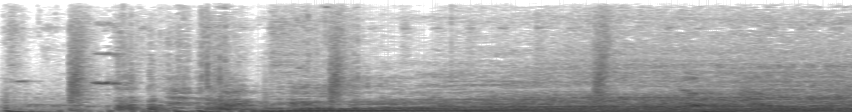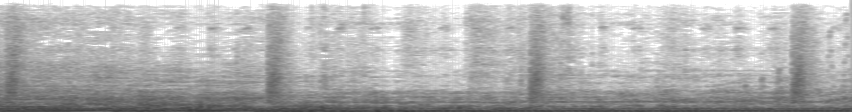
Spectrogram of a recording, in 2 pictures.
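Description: Motorcycle engine running as the bike rides along. Its note climbs about a second in, then holds steady, with a few scattered knocks.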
